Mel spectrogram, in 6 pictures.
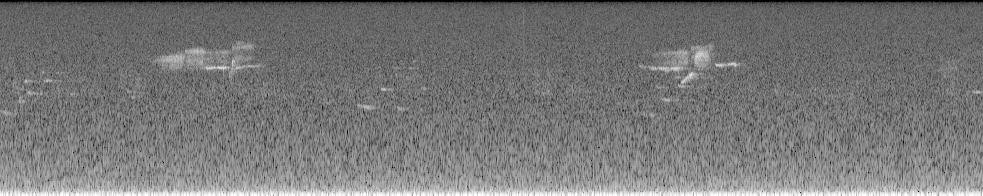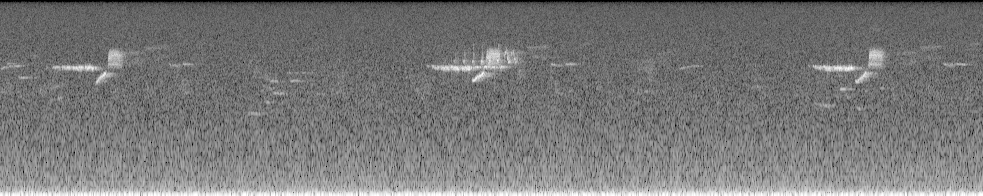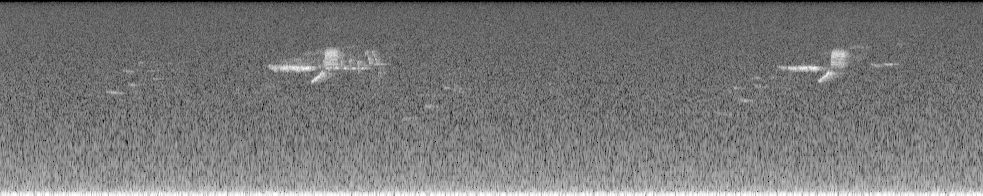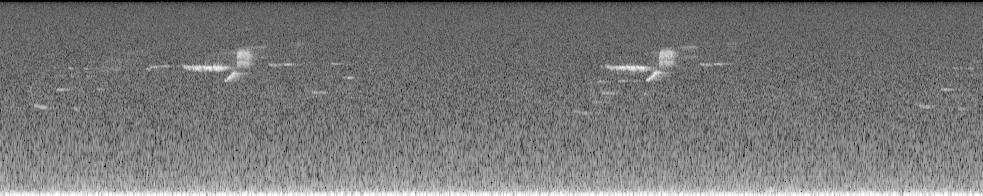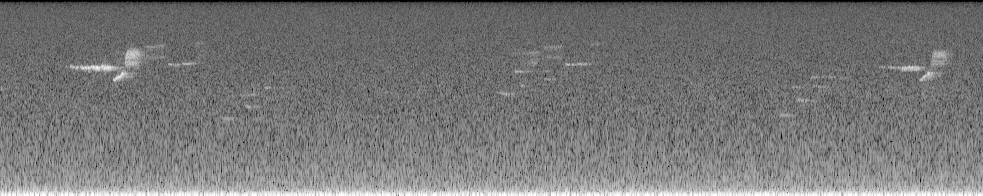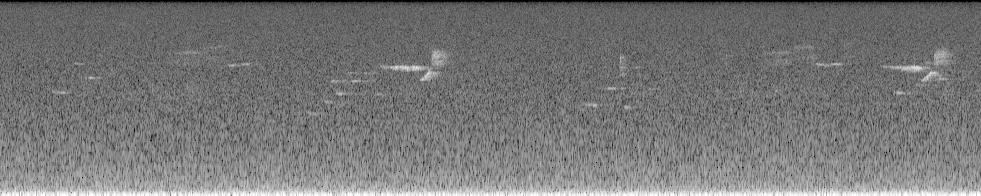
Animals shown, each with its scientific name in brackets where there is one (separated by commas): Black-throated Green Warbler (Setophaga virens), Yellow-rumped Warbler (Setophaga coronata), Hermit Thrush (Catharus guttatus), Red-eyed Vireo (Vireo olivaceus)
